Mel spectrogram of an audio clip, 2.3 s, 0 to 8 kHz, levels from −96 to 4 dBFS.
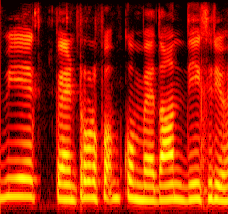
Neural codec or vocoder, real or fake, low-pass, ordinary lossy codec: none; real; none; none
